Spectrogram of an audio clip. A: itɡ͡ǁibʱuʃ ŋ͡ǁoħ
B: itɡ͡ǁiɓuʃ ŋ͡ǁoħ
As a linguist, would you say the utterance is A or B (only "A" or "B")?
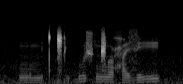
B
